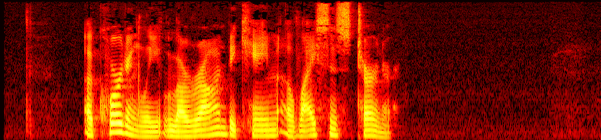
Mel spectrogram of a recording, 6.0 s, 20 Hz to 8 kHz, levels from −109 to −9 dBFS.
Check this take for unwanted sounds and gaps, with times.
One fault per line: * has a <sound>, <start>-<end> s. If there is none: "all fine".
all fine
